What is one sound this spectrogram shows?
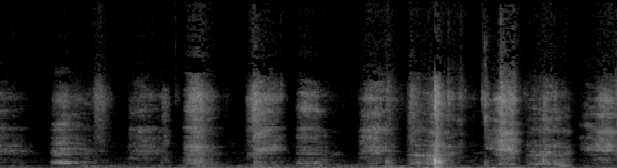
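A man breathes hard in quick, loud puffs.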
